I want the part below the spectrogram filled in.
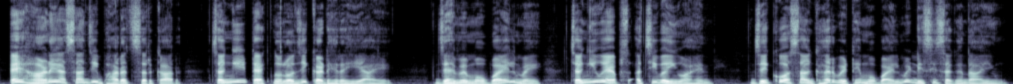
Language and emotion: Sindhi, neutral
